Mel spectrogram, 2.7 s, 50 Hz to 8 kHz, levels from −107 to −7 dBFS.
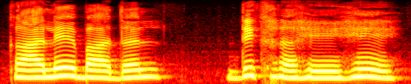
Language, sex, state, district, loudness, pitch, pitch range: Hindi, female, Madhya Pradesh, Bhopal, -13 LUFS, 215 Hz, 200-230 Hz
